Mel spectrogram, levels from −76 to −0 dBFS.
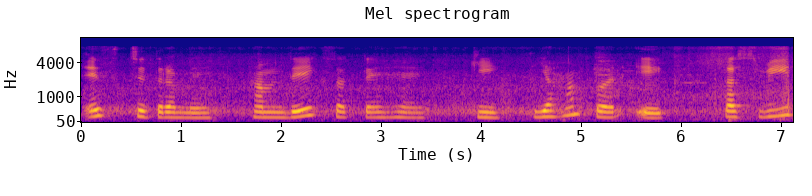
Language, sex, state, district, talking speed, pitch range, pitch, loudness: Hindi, female, Madhya Pradesh, Dhar, 100 wpm, 205-290 Hz, 220 Hz, -19 LUFS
